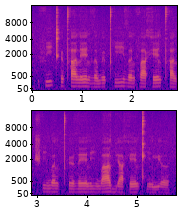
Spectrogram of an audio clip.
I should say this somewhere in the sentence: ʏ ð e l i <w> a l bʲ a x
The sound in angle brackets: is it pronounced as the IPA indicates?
yes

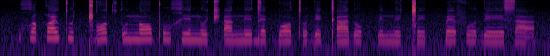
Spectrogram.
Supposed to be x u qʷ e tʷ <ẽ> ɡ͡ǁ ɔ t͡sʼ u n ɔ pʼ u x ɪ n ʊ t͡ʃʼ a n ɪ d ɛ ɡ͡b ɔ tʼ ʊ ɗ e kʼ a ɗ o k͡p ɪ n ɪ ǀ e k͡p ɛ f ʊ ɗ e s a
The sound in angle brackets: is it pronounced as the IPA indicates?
no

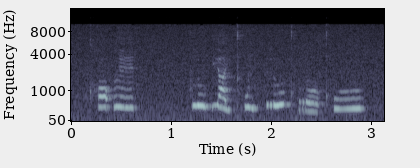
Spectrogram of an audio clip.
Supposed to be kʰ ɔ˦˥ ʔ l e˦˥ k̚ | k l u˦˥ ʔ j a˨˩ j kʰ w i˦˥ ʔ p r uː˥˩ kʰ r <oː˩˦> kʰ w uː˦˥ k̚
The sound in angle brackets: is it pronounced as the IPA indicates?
yes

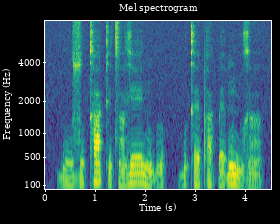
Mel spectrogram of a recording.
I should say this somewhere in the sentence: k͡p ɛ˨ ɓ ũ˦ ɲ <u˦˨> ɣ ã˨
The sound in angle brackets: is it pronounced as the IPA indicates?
no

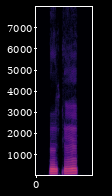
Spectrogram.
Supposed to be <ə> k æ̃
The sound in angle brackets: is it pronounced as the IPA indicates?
no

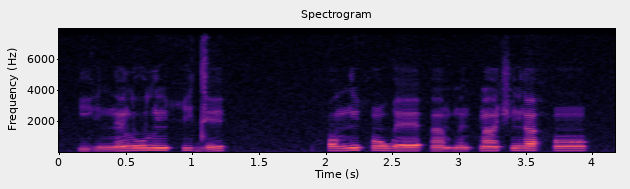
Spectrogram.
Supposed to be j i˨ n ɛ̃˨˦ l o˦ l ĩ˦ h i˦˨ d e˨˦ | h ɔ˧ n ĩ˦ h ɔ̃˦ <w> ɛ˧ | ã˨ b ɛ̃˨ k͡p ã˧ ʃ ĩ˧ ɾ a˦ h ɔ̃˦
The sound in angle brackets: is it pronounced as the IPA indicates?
yes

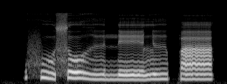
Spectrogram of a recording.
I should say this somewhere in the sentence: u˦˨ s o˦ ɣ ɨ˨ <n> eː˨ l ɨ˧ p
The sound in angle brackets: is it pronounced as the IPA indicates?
yes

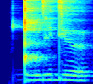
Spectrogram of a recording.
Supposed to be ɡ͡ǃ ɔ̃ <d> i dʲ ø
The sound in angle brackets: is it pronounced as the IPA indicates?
yes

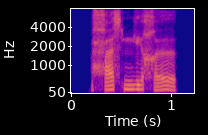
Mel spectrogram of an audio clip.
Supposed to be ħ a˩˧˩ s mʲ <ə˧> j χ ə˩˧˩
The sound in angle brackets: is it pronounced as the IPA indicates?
yes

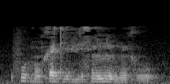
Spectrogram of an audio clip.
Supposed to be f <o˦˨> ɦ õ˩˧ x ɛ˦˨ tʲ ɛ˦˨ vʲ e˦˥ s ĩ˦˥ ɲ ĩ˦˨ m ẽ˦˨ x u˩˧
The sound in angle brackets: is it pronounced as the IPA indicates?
no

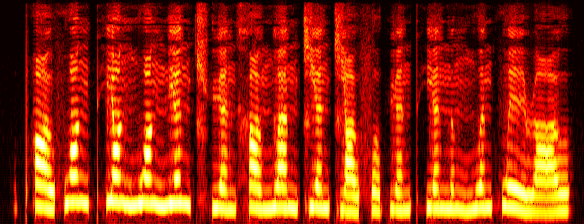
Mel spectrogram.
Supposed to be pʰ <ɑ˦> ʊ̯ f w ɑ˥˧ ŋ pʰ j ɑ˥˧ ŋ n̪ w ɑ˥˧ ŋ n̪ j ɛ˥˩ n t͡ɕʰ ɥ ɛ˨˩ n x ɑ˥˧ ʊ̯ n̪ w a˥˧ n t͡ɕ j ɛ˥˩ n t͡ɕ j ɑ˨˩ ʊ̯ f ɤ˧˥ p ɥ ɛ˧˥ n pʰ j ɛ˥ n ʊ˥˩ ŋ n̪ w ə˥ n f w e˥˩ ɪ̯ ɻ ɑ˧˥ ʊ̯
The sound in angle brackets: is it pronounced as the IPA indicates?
no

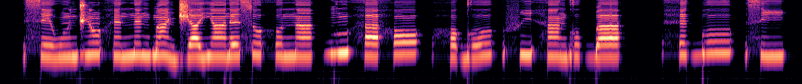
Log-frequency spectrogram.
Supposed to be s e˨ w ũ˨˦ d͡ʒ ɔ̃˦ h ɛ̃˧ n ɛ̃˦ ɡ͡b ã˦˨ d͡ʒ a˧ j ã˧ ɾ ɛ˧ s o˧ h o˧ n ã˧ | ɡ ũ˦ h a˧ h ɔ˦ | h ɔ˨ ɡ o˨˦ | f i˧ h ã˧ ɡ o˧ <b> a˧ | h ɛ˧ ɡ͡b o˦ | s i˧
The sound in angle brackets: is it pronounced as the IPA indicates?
no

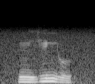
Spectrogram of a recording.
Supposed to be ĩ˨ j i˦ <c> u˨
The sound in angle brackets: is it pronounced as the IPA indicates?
no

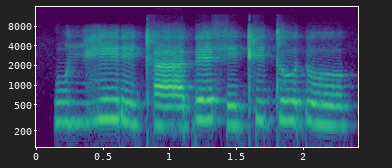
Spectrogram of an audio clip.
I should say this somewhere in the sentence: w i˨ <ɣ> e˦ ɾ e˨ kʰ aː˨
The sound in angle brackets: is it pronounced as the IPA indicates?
yes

